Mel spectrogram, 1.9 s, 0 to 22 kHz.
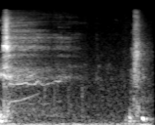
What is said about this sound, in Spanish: no, vamos a censurar eso. Eso fue un eructo de alguien en el micrófono 1, sí, señores.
